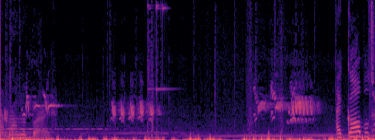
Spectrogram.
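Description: A mother bird chirps in the video game What Remains of Edith Finch, bright short tweets and trills scattered over low rumbling game ambience and thumps.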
